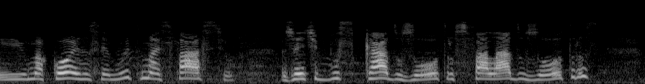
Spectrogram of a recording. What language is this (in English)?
Portuguese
